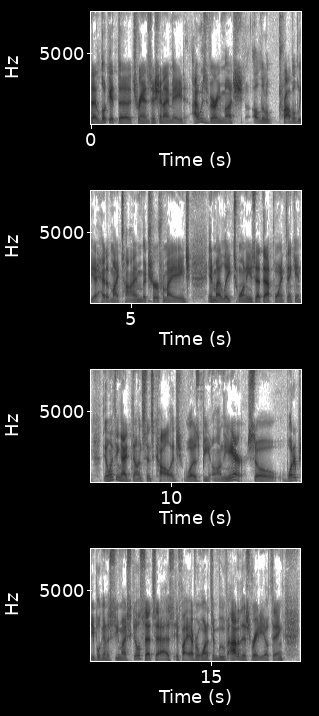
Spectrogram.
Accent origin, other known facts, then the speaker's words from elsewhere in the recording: Northeast, United States; growing up in the Northeast, it's all about professional sports.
